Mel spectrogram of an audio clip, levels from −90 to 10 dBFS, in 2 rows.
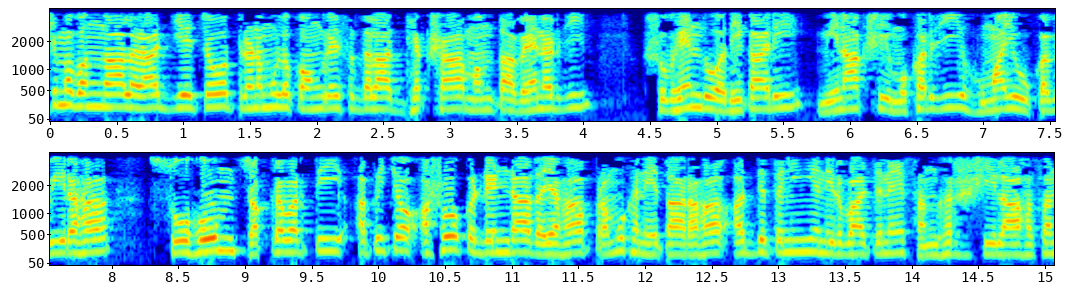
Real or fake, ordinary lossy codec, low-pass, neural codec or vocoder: real; none; 3.6 kHz; none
